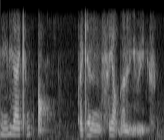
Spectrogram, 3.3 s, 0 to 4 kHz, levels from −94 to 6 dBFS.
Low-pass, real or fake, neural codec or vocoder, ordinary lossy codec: 3.6 kHz; fake; codec, 16 kHz, 4 kbps, X-Codec, HuBERT features, trained on balanced general audio; none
